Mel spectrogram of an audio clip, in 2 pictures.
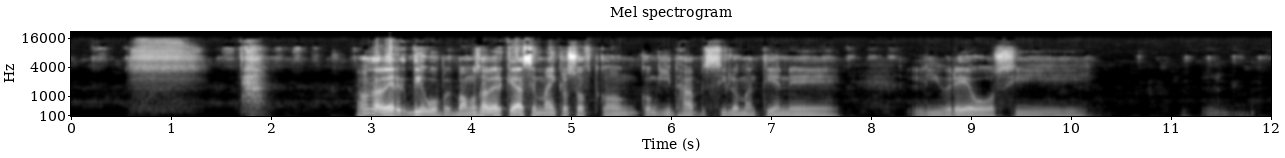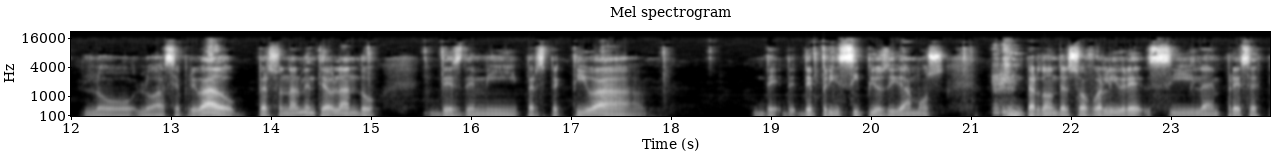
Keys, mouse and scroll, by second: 1.6-5.3 shift+drag, 5.4 shift+middle click, 6.4-9.4 shift+drag, 9.4 middle click, 10.5 click, 11.3 middle click, 11.8-13.4 drag, 13.9 click, 14.9 middle click, 16.0 shift+click, 16.8 shift+click, 17.4 shift+click, 17.9 shift+middle click, 19.0 shift+click, 19.5 shift+click, 20.4 ctrl+s, 20.6 ctrl+click, 21.9 f, 22.8 click, 23.4 click.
